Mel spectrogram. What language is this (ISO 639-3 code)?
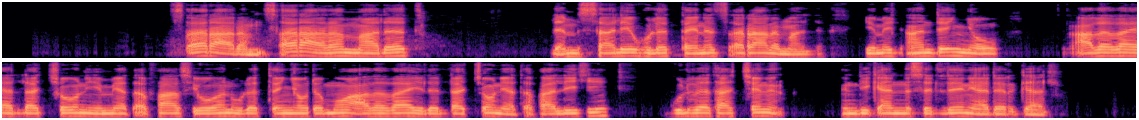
amh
